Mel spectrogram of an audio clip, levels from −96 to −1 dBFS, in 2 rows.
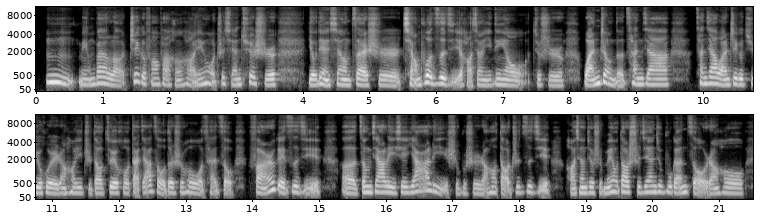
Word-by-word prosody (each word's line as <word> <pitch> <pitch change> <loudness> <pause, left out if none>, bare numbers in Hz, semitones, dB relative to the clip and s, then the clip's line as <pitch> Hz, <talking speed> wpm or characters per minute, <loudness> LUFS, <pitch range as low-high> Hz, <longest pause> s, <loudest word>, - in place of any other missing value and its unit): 嗯， 255 0 +5
明 180 +1 -2
白 220 -1 +3
了， 170 -4 0
这 280 0 0
个 215 -6 0
方 195 0 -4
法 190 - -3
很 160 +2 -6
好， 185 -2 -4
因 190 - -2
为 220 - +1
我 - - -1
之 210 - -5
前 185 -3 -3
确 230 +3 0
实， 180 -2 +2 0.4
有 175 -1 +4
点 175 -4 +3
像 170 -2 +1
在 170 -3 +4
是 160 -3 0
强 - - +4
迫 245 +2 +7
自 205 -1 +4
己 - - -2
好 - - -1
像 170 -2 -3
一 165 - -4
定 185 +1 -1
要 160 -3 0
就 170 - -5
是 155 -2 -4 0.3
完 175 +7 +6
整 225 -7 +3
的 - - -1
参 190 0 0
加 180 -1 +1 0.4
参 210 -2 -1
加 210 0 +5
完 175 -2 +4
这 195 +2 +1
个 185 - +3
聚 180 -1 0
会， 170 -3 +2
然 160 0 -1
后 180 0 -4
一 170 - -3
直 170 - -10
到 165 -1 -1
最 175 +2 +2
后 170 -1 -3
大 - - -1
家 190 +3 -2
走 215 - -1
的 180 -1 +1
时 175 0 -5
候 180 -2 -1
我 150 - -1
才 - - -6
走。 - - -4 0.2
反 - - 0
而 270 - +3
给 175 - +3
自 195 +2 -1
己， 190 - -4 0.3
呃， 160 -2 0
增 195 +6 +1
加 195 0 +2
了 - - +2
一 180 - +1
些 180 +1 -2
压 210 +5 0
力， 220 -6 -3
是 160 - -8
不 160 0 -10
是？ 155 0 -6
然 145 - -4
后 185 0 -3
导 - - -2
致 185 - -7
自 195 +2 -4
己 185 - -4 0.2
好 155 - -4
像 175 +2 0
就 180 0 -1
是 175 0 -6
没 170 +1 -1
有 200 0 0
到 205 -2 +3
时 190 -1 -2
间 195 +1 -1
就 205 - -1
不 190 -1 -2
敢 180 +1 0
走。 185 -3 -1
然 155 0 -1
后， 165 -3 -2
180 Hz, 275 characters per minute, -23 LUFS, 170-195 Hz, 0.4 s, 迫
